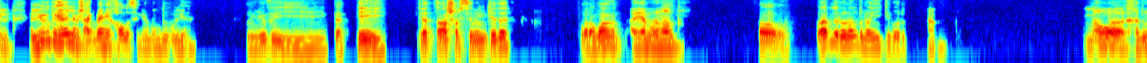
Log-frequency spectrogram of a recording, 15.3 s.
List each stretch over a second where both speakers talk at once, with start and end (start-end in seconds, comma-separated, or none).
none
